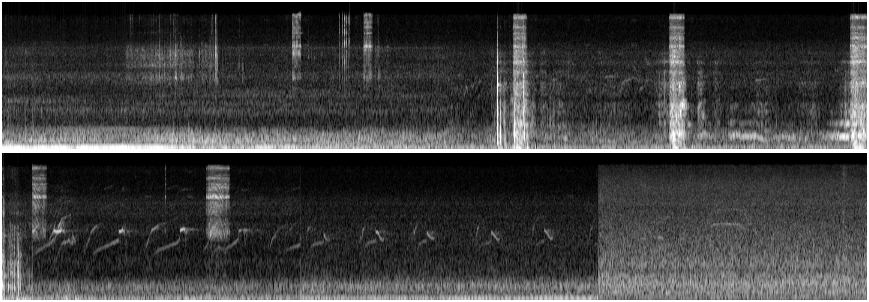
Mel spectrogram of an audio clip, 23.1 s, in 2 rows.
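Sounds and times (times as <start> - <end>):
rustle: 0.0 - 23.0
steady outdoor hiss: 0.0 - 23.0
small birds chirping: 5.9 - 21.8.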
